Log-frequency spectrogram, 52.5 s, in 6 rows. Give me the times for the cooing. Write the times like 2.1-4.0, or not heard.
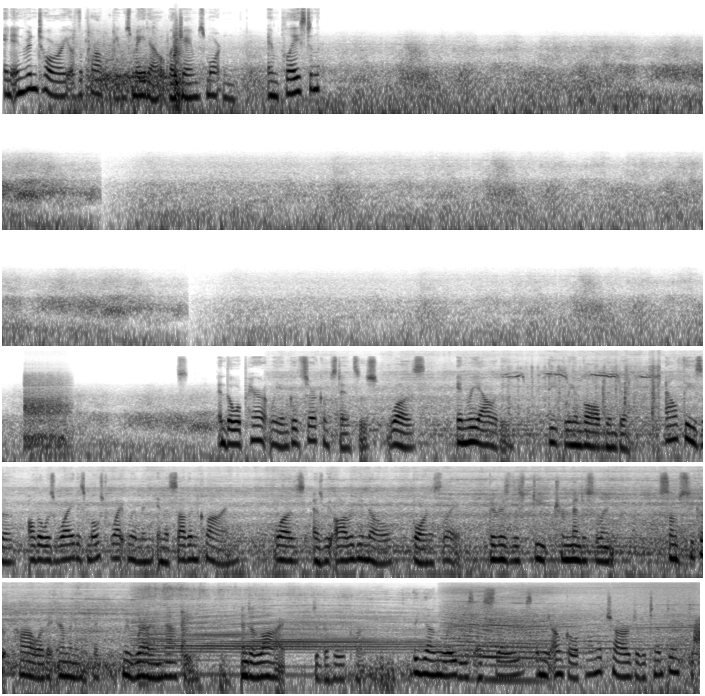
32.5-34.5.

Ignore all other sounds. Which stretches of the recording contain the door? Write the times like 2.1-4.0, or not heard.
0.8-2.4, 26.6-27.2, 45.5-46.7.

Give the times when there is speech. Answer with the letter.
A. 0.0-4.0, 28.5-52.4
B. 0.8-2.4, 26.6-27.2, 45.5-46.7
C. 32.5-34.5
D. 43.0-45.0
A.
